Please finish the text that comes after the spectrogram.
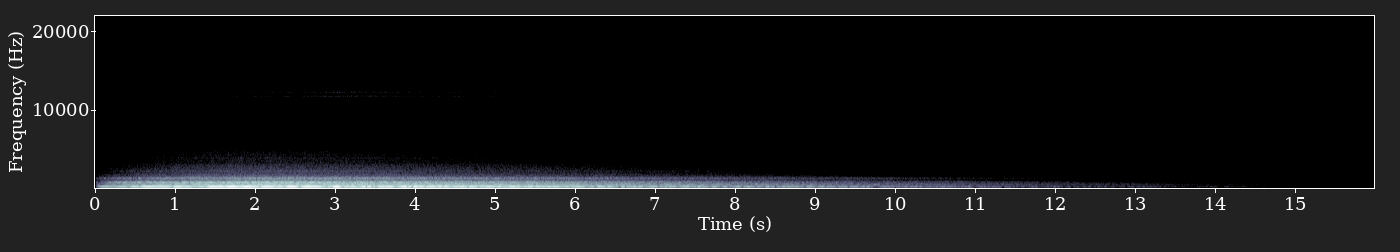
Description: Large-Space-C4-mf.wav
